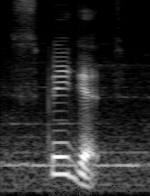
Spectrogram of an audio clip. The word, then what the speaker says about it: spigot: Use a short sound like this. Is spig. Spigot. And the next syllable is not stressed. So it's awah. That the spigot.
